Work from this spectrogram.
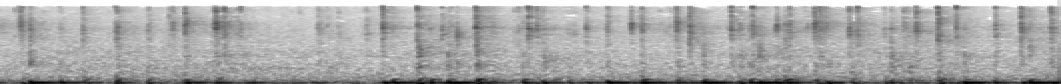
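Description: Fingertips of both hands type fast on a full-size white Apple Magic Keyboard with an aluminium base and white plastic keys. A rapid, continuous run of short, soft key clicks carries a strong low thump under brief bright ticks, with quieter stretches between bursts.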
